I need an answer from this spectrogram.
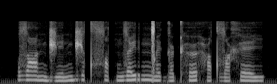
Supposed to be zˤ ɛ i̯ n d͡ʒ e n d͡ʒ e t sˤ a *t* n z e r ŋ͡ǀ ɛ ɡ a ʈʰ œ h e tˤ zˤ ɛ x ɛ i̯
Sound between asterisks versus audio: incorrect: tˤ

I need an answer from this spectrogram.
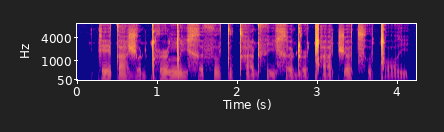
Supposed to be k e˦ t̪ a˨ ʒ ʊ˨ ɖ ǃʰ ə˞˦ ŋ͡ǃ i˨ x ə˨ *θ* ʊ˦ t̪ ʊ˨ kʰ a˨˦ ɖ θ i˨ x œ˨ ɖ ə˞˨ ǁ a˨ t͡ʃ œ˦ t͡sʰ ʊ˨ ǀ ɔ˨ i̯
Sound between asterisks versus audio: correct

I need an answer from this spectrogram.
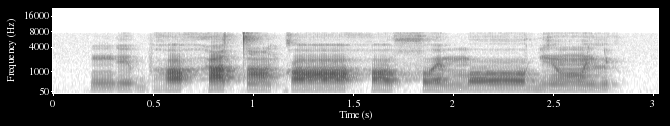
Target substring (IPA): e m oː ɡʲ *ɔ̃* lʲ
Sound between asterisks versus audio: incorrect: õ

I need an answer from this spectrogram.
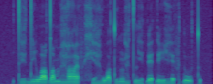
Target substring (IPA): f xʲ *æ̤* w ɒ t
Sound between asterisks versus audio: correct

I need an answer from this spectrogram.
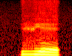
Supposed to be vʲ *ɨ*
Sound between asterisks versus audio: incorrect: e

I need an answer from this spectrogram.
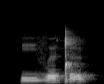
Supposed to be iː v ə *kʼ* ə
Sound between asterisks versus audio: incorrect: ǃ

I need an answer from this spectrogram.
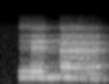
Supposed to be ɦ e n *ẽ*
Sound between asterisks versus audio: incorrect: ɛ̃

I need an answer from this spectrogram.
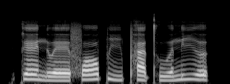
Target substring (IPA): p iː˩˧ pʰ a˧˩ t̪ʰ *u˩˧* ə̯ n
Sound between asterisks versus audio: correct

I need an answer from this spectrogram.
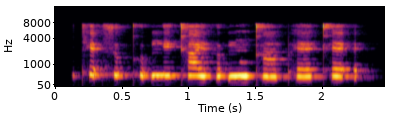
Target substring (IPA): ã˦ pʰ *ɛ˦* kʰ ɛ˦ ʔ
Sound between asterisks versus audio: correct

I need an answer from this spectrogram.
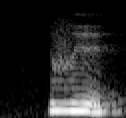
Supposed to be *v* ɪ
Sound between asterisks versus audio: correct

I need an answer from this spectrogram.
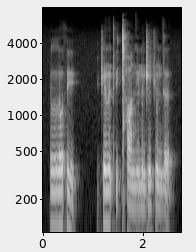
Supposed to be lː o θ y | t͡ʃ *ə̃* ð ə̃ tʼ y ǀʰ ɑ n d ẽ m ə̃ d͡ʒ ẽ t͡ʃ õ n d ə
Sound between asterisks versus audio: correct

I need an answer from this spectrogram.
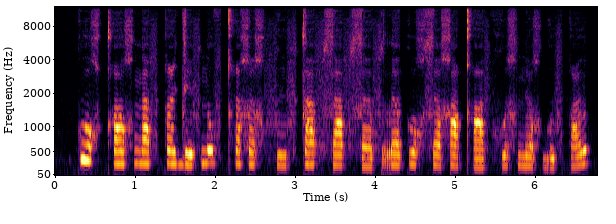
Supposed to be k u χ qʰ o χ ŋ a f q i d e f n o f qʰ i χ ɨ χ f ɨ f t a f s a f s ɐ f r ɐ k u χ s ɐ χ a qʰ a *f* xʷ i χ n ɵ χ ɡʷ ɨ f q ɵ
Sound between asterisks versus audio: correct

